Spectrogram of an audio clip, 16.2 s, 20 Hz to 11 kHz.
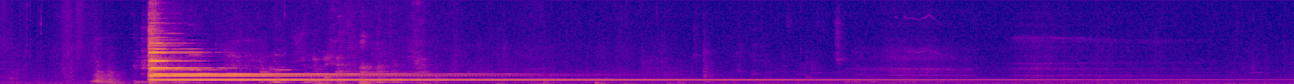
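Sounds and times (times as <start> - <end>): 
faint room noise: 0.0 - 16.1
single gong struck with bright metallic clang: 1.8 - 12.7.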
